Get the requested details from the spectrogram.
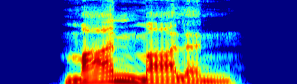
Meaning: dative plural of Mahnmal
- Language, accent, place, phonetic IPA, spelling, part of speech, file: German, Germany, Berlin, [ˈmaːnˌmaːlən], Mahnmalen, noun, De-Mahnmalen.ogg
